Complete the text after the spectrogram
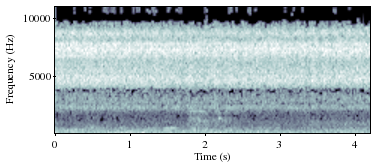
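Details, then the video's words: A chorus of cicadas fills a warm summer day in an Italian town, a continuous shrill sizzling hiss that holds steady throughout with no pauses and faint low rumbles beneath. "Cicadas In Warm Summer Day In Italian Town"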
